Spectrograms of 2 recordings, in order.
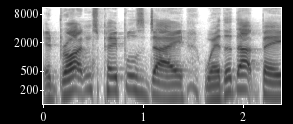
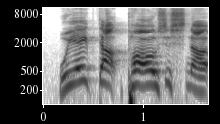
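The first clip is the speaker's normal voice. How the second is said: very high, loud put-on South London accent; 9 semitones higher, 7 dB louder than usual. Trying out an accent on the spot for a line; South London accent. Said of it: "South London".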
